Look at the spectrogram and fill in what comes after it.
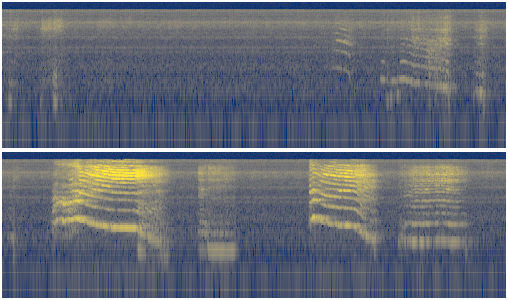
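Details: Caged French Bulldog in a tantrum, whimpering softly at first, then bursting into loud, shrill yelping whines that drop in pitch, several bursts in a row with brief pauses, steady low hum of a room behind.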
